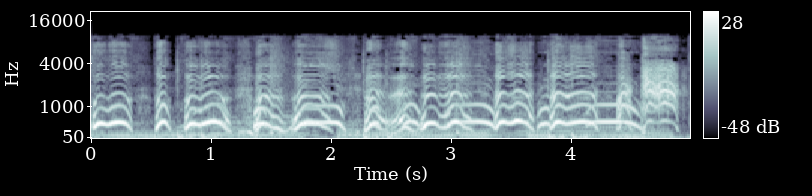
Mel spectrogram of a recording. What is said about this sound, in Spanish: Los búhos, lechuzas, tecolotes, como quieran llamarlos, ululam, se les puede dar ese nombre, póngale a los aullidos del mico, si así lo desean, pero se les atribuye más a estas aves.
